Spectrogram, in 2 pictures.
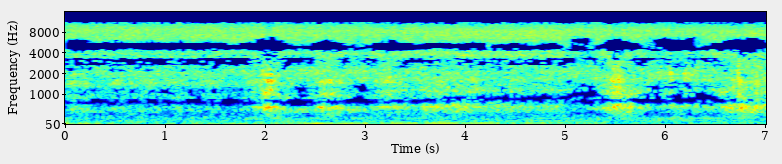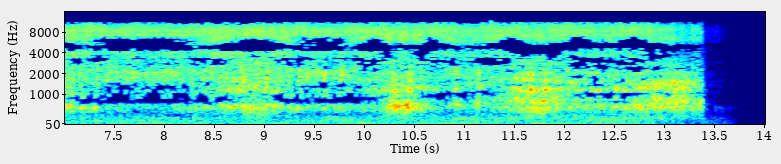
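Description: Pressure washer jet spraying water onto painted panels, a steady hiss that cuts off suddenly near the end.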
